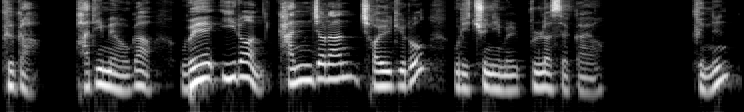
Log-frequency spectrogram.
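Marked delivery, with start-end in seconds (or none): none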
